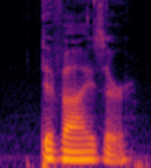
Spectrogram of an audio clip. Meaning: In an expression involving division, the number by which another number is being divided
- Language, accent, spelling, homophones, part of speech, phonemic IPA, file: English, US, divisor, diviser, noun, /dɪˈvaɪ.zɚ/, En-us-divisor.ogg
